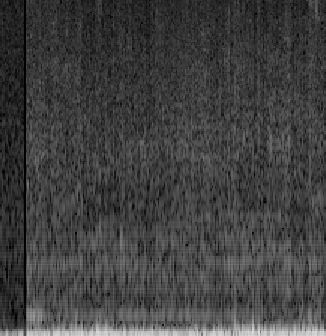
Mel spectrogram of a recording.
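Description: Wind buffeting the camera microphone: a loud, gusting low rumble that starts abruptly a moment in, with a faint steady hum underneath for most of it.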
